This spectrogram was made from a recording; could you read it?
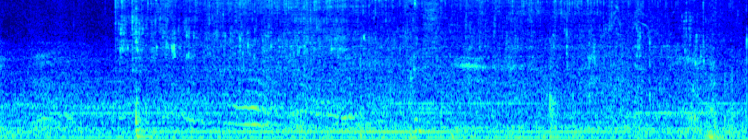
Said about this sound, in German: Also ich tue ein bisschen Wasser rein.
